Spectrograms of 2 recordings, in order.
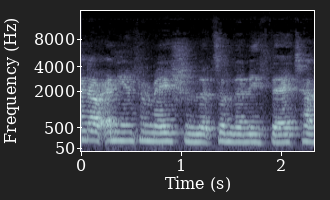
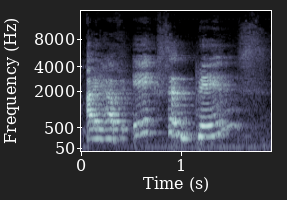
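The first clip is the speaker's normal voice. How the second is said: put-on a light French accent, pitched higher, unhurried at the start; 6 semitones higher, 3 dB louder than usual. Elderly father telling his son about aches, lightly French-accented. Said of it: "in his French accent".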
